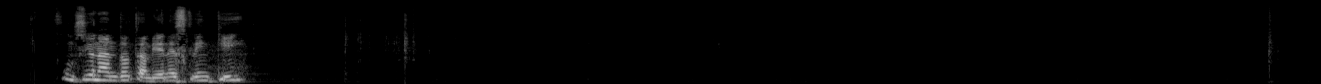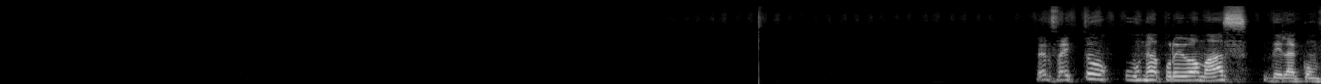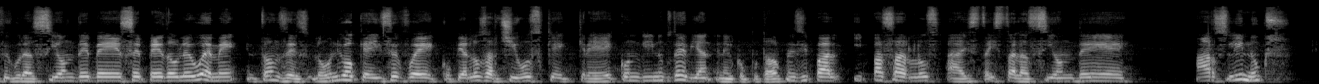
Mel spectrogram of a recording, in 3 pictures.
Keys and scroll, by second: 3.5-5.4 typing, 7.5-11.0 typing, 11.1 Tab, 12.7 Return, 15.6-16.6 typing.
